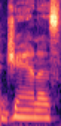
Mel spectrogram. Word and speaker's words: Jana: it's worth listening to Jana's laugh, or Jana is actually how she pronounces her name.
